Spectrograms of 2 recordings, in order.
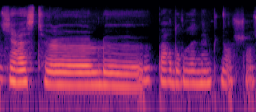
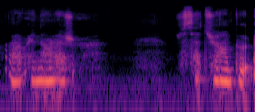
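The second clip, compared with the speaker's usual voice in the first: whispering; 10 dB quieter, faster than usual. Real, not acted. Weary aside about too much brown.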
